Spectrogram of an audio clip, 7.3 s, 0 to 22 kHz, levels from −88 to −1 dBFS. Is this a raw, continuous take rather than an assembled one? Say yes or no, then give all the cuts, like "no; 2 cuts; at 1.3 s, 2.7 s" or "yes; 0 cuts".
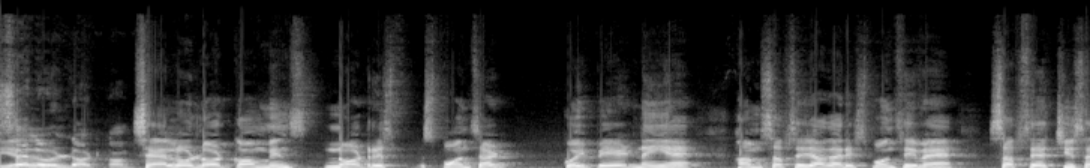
yes; 0 cuts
